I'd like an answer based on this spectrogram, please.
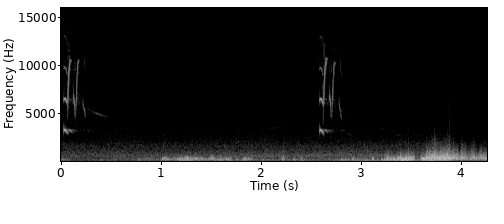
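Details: A squirrel in a park gives two sharp, high, bird-like chirps about two and a half seconds apart over steady wind and rustling.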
